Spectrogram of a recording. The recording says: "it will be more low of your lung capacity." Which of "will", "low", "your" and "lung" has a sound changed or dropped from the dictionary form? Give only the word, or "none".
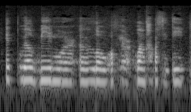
lung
